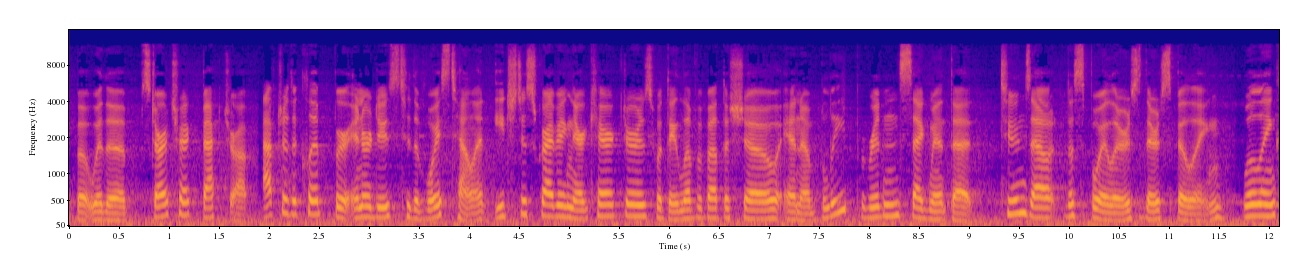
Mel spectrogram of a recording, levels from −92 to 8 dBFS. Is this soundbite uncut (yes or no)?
yes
